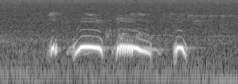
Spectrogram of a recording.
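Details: Decoy spotted dove calling to draw in wild doves: one clear phrase, a brief soft note, two long mellow coos sliding slightly downward, then a short closing hoot, in a quiet setting.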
